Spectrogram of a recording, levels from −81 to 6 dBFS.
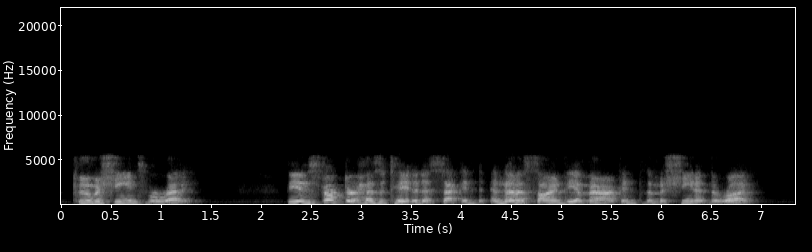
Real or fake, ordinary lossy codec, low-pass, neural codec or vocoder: fake; Opus, 24 kbps; 5.4 kHz; autoencoder, 48 kHz, 32 numbers a frame, DAC-VAE, trained on Japanese speech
